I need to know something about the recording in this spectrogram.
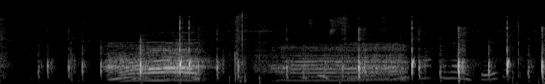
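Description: A cow moos loudly.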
